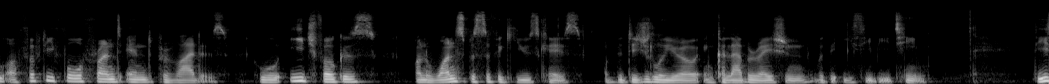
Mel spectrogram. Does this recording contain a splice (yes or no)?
no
